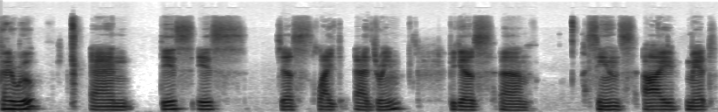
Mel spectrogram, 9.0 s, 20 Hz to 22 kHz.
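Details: Stuttering in a 27-year-old who identifies as a person who stutters, speaking at an online stuttering association open mic.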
